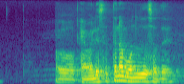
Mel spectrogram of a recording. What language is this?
Bangla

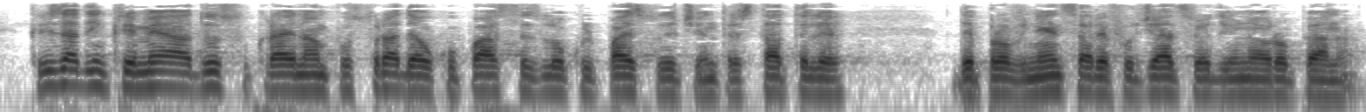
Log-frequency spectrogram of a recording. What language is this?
Romanian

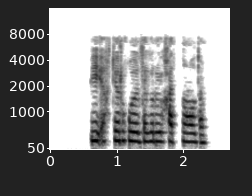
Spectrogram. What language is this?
Uzbek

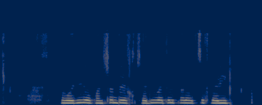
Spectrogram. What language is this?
Pashto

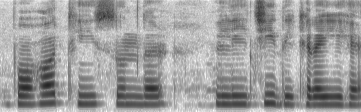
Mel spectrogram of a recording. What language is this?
Hindi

